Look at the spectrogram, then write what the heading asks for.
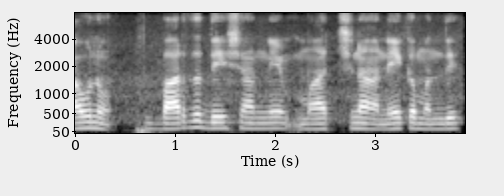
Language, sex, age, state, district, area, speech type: Telugu, male, 18-30, Andhra Pradesh, Kurnool, urban, spontaneous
